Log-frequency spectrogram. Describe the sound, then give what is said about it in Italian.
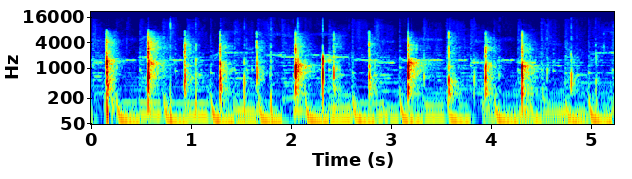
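Sharp hand claps in a steady rhythm, about a dozen evenly spaced strikes over a few seconds, sounding like a single pair of hands rather than a crowd, with no talking; applause at the close of a live stream, welcoming in 2022. “sono un quarto alle due, direi che è arrivato il momento di salutare i nostri spettatori, allora facciamogli un grande applauso, facciamo un grande applauso e benvenuti in questo 2022.”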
